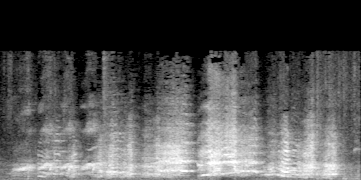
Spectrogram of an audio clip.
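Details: Harsh, grating squawks from a sulphur-crested cockatoo, repeated in close succession with slightly rising and falling tone over a few seconds.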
